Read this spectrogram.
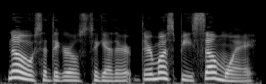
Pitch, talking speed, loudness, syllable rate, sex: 205 Hz, 225 wpm, -19 LUFS, 5.4 syllables/s, female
